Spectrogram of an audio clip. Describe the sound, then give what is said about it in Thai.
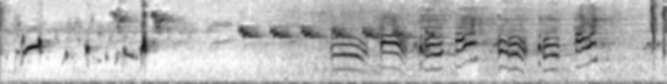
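Songbirds singing: a busy stream of bright chirps and whistled notes, with runs of quick, repeated, arching calls that overlap one another, loud and steady throughout. “นกร้องเพลงตัวผู้ที่อายุอย่างน้อยมักจะเรียนรู้เสียงเพลงของพวกมันจากการขับขานของนกที่โตเต็มวัย”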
